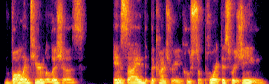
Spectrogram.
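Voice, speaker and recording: Speaking in a mellow, mid-range voice, this guest lecturer addresses university students informally. He leans on fillers and repeats words often, stopping to put terms in plain language.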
